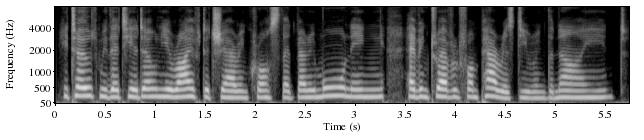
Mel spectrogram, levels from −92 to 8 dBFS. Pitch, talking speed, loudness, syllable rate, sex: 215 Hz, 220 wpm, -18 LUFS, 5.9 syllables/s, female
